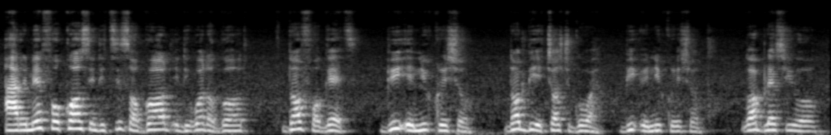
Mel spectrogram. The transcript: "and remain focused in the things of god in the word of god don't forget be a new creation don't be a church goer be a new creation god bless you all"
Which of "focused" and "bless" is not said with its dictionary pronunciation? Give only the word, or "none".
focused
